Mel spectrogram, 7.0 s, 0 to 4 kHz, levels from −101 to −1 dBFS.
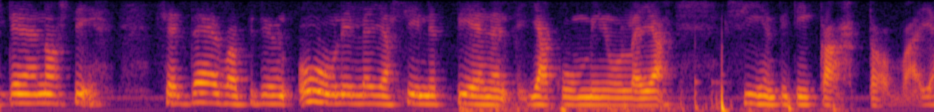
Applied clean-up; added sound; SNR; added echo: none; none; none; none.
